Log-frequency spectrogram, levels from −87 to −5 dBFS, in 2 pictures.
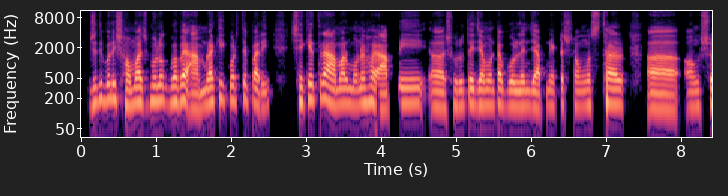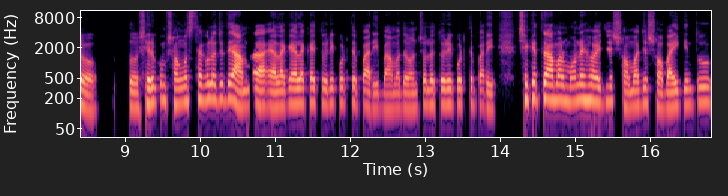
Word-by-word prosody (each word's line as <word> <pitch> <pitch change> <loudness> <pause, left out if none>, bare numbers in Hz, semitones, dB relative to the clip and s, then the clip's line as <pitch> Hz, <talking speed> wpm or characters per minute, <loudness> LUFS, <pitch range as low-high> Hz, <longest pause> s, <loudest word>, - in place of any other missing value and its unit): যদি 170 +4 -2
বলি 195 0 +2
সমাজমূলকভাবে 170 +3 +2 0.2
আমরা 145 +6 +3
কি 200 - -2
করতে 180 +2 -1
পারি 130 -2 +2 0.4
সেক্ষেত্রে 190 +3 0
আমার 155 +1 +2
মনে 155 +2 0
হয় 165 -6 +3
আপনি 160 +6 -5 0.4
আ - - 0 0.2
শুরুতেই 145 +1 -1
যেমনটা 150 0 +2
বললেন 140 0 +1
যে, - - +3
আপনি 145 - -12
একটা 145 +3 -6
সংস্থার 150 +2 +1 0.4
আ - - +5 0.5
অংশ। 140 +1 -7 0.7
তো 140 - 0
সেরকম 165 +4 +1
সংস্থাগুলো 175 +4 -1
যদি 195 0 -1
আমরা 145 +4 0 0.2
এলাকায়, 140 +3 +1
এলাকায় 160 0 0
তৈরি 155 +1 -3
করতে 165 0 -4
পারি 130 -3 -1
বা 125 - -3
আমাদের 130 0 -4
অঞ্চলে 150 +4 -3
তৈরি 150 0 +2
করতে 155 0 -1
পারি 140 -3 -2 0.4
সেক্ষেত্রে 195 +1 +2
আমার 185 -1 +2
মনে 190 +2 +1
হয় 175 -2 +3
যে 170 - -3 0.2
সমাজে 140 +3 -2
সবাই 130 0 +2
কিন্তু 150 +2 -6
155 Hz, 165 wpm, -24 LUFS, 145-175 Hz, 0.7 s, আ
